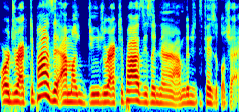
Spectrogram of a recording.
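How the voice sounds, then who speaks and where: Over a silent background on a very clean recording, a woman speaks in a bright, sharp tone. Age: 20s. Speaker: guest co-host sharing dating experience. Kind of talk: casual chat.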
